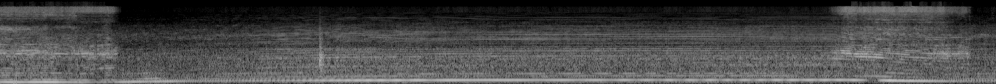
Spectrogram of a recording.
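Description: Cutting through sand while working opal: a steady, loud whirring grind of a motorized cutter that holds a sustained tone for several seconds, with brief higher-pitched surges at the start and end.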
